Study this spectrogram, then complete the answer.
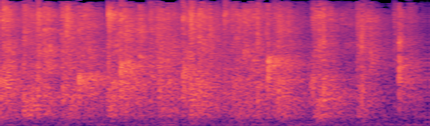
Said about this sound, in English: Give the Lord a hand of applause.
